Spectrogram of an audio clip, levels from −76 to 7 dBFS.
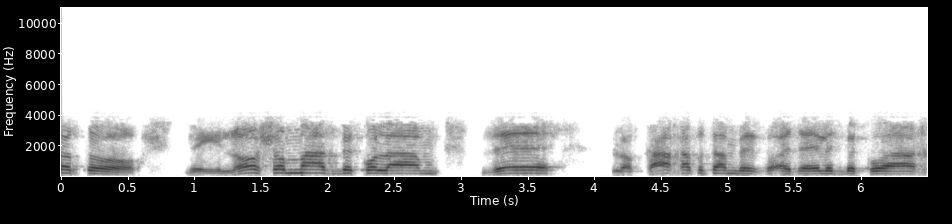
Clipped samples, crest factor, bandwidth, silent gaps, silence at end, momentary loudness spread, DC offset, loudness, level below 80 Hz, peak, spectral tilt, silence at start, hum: under 0.1%; 14 dB; 4.2 kHz; none; 0 s; 11 LU; under 0.1%; -19 LUFS; -60 dBFS; -4 dBFS; -10 dB/octave; 0 s; none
